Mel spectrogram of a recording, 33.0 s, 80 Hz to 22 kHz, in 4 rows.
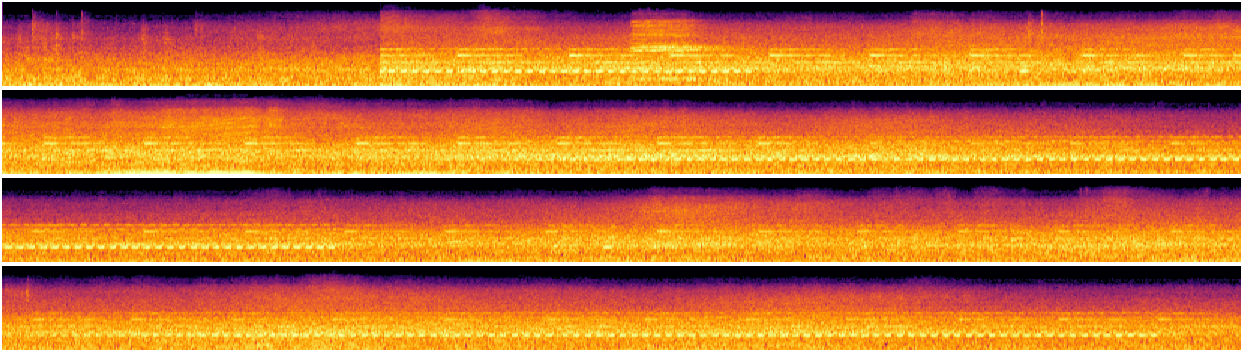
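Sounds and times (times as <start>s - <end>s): level crossing bell dinging: 2.6s - 7.6s, 12.0s - 19.0s.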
